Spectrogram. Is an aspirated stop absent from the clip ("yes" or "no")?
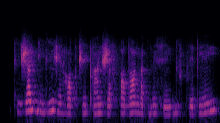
no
